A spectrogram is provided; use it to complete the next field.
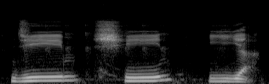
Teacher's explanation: জিহ্বার মধ্যখান তার বরাবর উপরে তালুর সঙ্গে লাগাইয়া জিম শিন ইয়া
